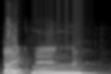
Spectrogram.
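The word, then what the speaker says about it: Dieckmann: look at is the Dyckman condensation for Diekmann things pronounced Aikman so Dyckman condensation this is basically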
